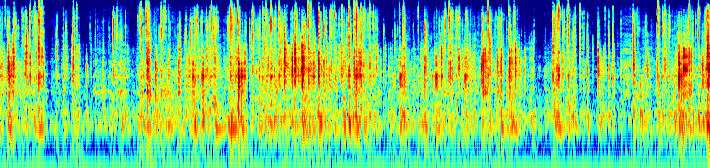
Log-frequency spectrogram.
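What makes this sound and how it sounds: A heap of small solid pebbles on a wooden desk is dug into and scratched through with the fingertips of both hands, the stones knocking together. It makes a dense, continuous patter of quick, dry clicks and rattles with a crisp, bright edge and almost no ring after each knock.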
